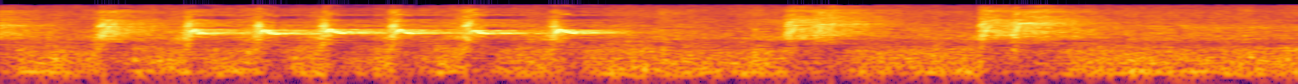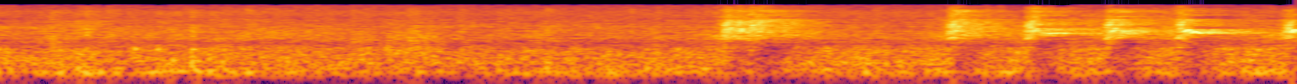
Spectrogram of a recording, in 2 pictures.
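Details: Sumatran grey-cheeked bulbul gives its dominant harsh, hissing rasps in quick clusters of about four per second, with a short high whistled phrase early on.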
